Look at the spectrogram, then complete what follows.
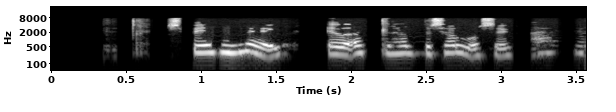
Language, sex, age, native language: Icelandic, female, 15, Icelandic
